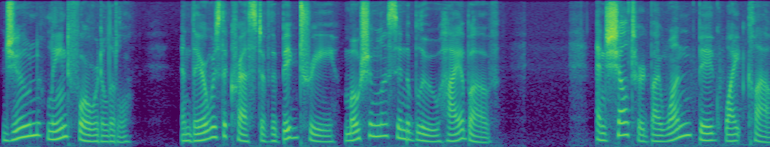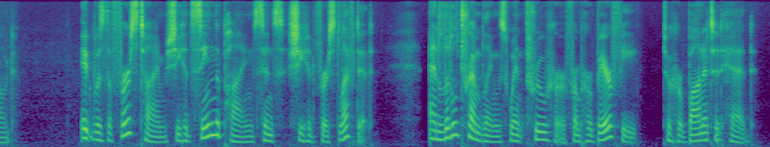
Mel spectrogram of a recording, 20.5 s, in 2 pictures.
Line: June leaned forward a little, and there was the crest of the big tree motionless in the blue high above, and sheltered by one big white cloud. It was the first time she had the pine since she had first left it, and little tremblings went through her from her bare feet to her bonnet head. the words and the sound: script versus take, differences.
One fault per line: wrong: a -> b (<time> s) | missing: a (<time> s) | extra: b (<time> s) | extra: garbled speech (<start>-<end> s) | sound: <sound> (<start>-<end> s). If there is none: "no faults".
extra: seen (12.8 s)
wrong: bonnet -> bonneted (19.3 s)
